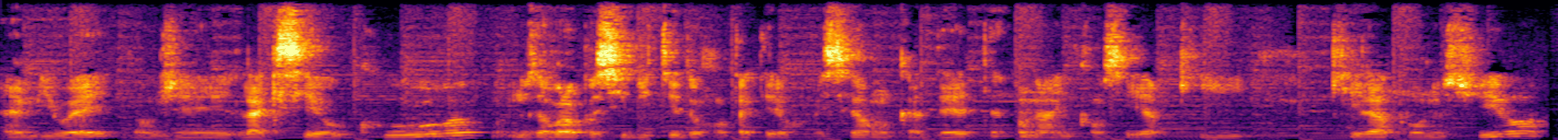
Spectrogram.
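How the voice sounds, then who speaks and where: A man's voice: low voice, pushed and bright, soft background music. A young man, a student, giving a plain testimonial with some hesitation. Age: young adult. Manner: plain halting speech with fillers.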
